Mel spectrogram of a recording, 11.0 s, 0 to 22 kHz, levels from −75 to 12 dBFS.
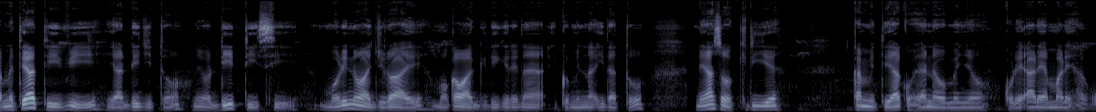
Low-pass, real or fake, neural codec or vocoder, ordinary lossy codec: none; real; none; none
